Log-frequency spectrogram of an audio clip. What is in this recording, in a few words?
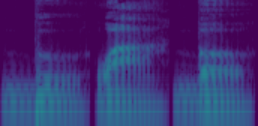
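"buwabo", concatenated syllables; Affixing experiment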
